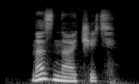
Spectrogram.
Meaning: 1. to appoint, to designate, to nominate 2. to fix, to settle, to set, to assign 3. to prescribe, to destine
- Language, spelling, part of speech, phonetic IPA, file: Russian, назначить, verb, [nɐzˈnat͡ɕɪtʲ], Ru-назначить.ogg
